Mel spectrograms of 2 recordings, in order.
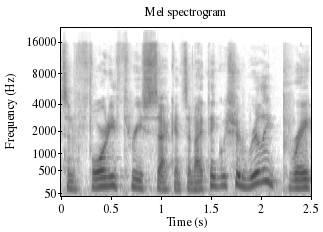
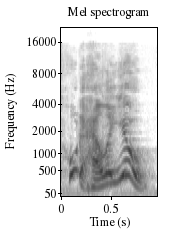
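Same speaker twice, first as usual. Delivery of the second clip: indignant challenge; 7 semitones higher, 3 dB louder than usual. Acted. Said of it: "He goes".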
